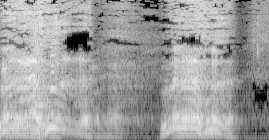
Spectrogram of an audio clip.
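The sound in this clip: Throat clearing, two rough, voiced rasping bursts separated by a short pause, fairly loud and with nothing else over them.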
